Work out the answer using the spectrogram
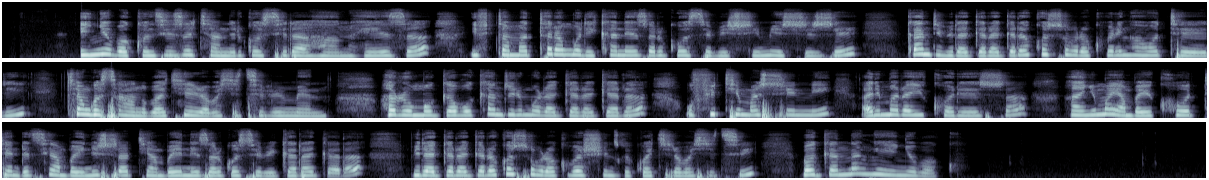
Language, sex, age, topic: Kinyarwanda, female, 36-49, finance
